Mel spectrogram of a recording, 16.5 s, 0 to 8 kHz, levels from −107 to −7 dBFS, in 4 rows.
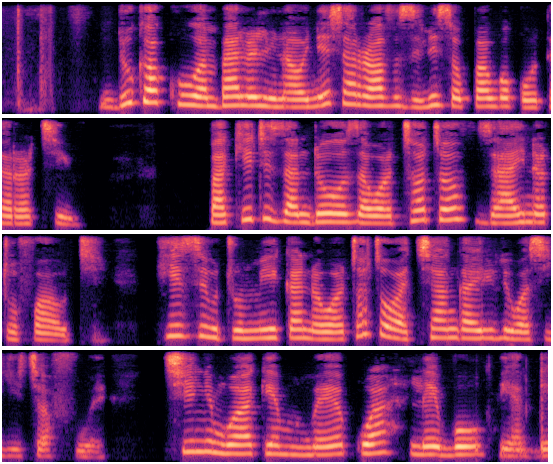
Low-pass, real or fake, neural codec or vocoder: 7.2 kHz; fake; codec, 24 kHz, 0.9 kbps, WavTokenizer, medium speech release version 1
